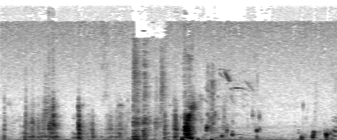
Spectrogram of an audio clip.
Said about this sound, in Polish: O takie coś to po prostu ja piłem wodę z mojego bidonu, ale teraz twierdziłem, że to będzie to jest zbyt wkurwiające.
